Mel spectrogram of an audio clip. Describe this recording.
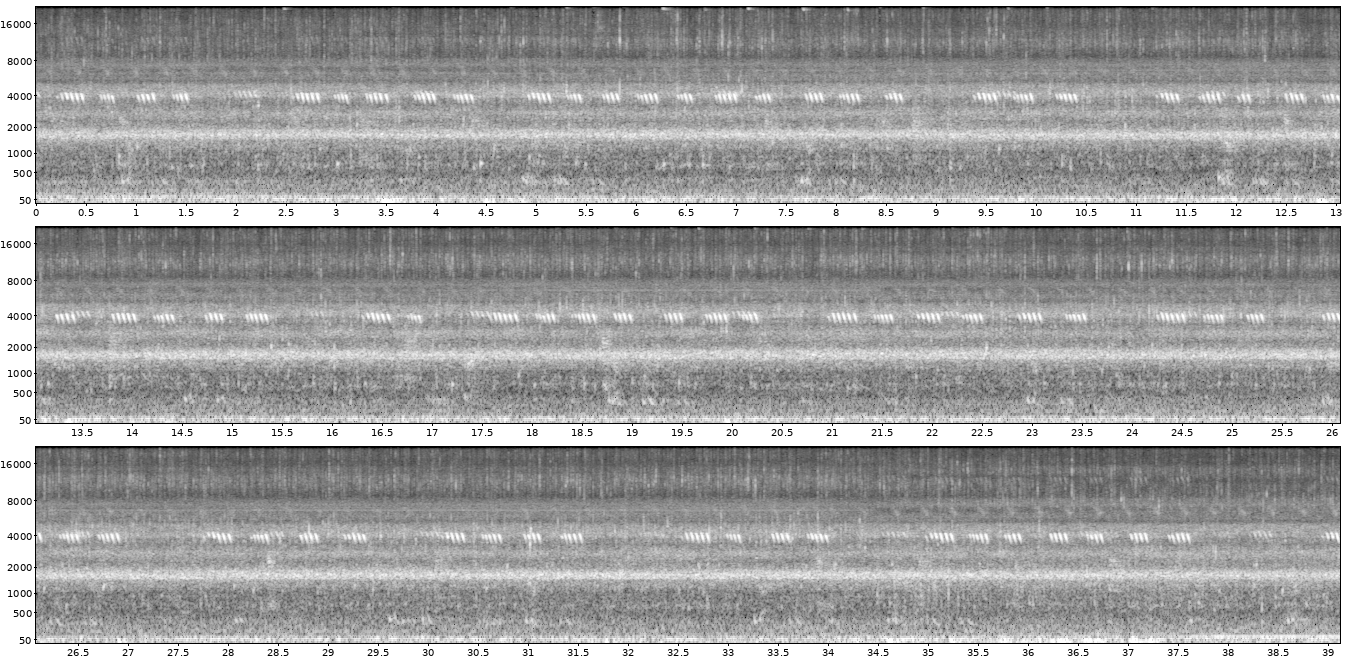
Frogs chirping, Flow sound, Insects called, Traffic Sound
